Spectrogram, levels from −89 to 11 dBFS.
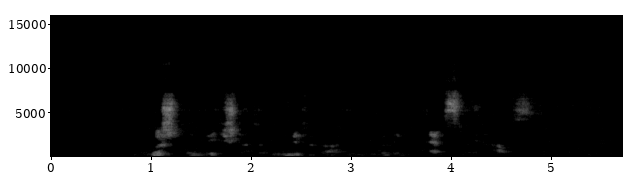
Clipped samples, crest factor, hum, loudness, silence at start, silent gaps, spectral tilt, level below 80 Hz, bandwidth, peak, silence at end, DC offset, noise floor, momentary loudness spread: under 0.1%; 28 dB; none; -46 LUFS; 1 s; none; 0 dB/octave; under -90 dBFS; 7.2 kHz; -28 dBFS; 0.9 s; under 0.1%; -86 dBFS; 21 LU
